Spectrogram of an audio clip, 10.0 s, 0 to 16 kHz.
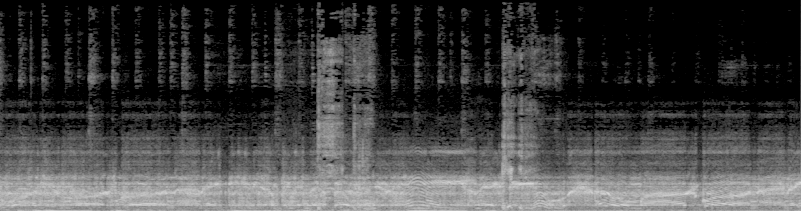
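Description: A distant station's voice coming through a Uniden Grant LT CB radio's speaker on 27.025 MHz (channel 6): thin, narrow-band and wavering in pitch over static, never clear enough to make out the words.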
